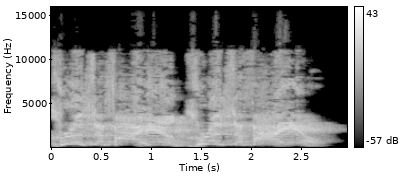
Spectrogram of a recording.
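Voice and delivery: very loud, very high, slow, furious crowd yell. Acting out the crowd from a bible reading: imitating an angry crowd yelling. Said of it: "I'm getting ready to yell".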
